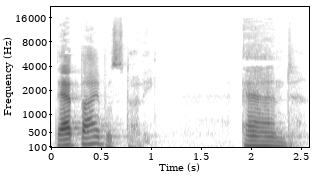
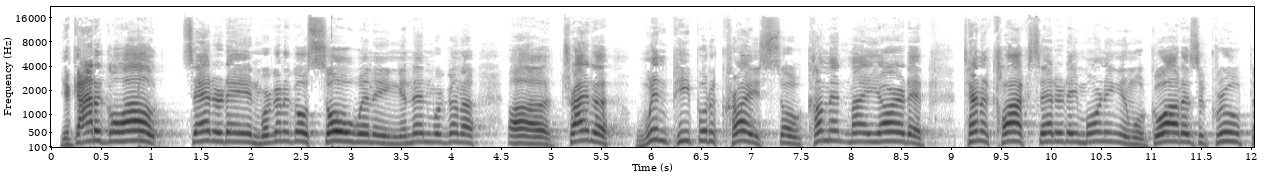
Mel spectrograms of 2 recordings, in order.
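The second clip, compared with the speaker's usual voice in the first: loud, much higher exhortation; ranting and raving; 9 semitones higher, 8 dB louder than usual. Retold or imitated. Preacher recalling ranting at church members, shouting. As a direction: belt it out like a fired-up tirade. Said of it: "me ranting and raving".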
